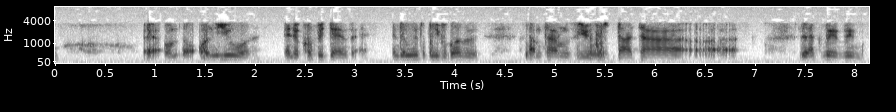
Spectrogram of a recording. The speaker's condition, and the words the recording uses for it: Stuttering. For me, like I was going fast, I was speaking fast. I couldn't stop now.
